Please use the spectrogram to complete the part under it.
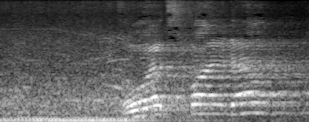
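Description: A man announces loudly through a loudspeaker in a large echoing hall.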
